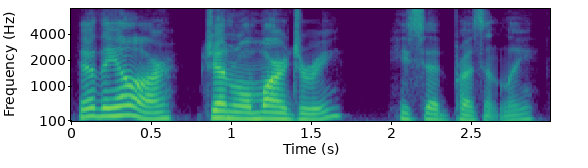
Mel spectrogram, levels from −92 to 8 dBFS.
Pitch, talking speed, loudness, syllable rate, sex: 165 Hz, 140 wpm, -19 LUFS, 6.5 syllables/s, male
